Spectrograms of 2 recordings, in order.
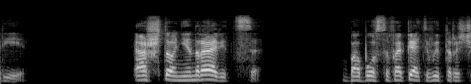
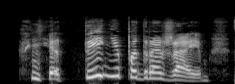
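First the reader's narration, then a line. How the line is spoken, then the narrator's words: Laughing. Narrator (Russian): засмеялась Мария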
